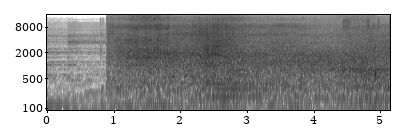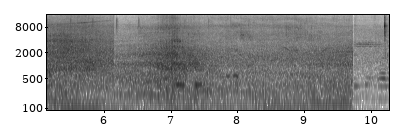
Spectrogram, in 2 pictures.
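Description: Road traffic: cars driving past with a steady rush of engine and tyre noise, swelling as vehicles pass close, loudest about seven seconds in.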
